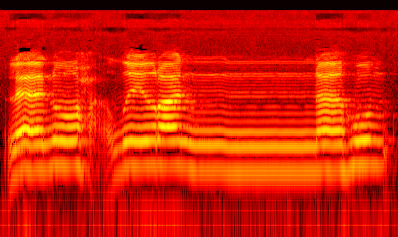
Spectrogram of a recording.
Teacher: ran itu wajibul gunnah, wajib dengung dua harakat. Hum idhar syafawi jangan panjang terus masuk.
